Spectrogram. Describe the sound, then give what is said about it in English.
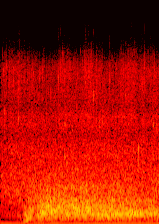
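Steady rainfall hisses without a break, with a deeper rumble joining after a moment, like wind or thunder. It is a continuous wash of sound with no voices. “It is in the sound of the wind, the singing of birds, the patter of rain.”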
